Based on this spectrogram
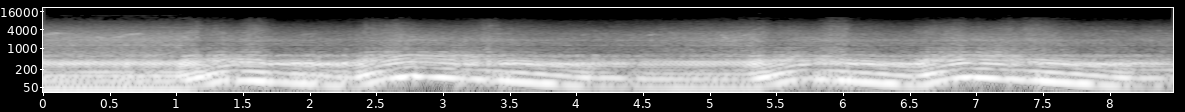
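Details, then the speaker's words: Honda Civic wagon (D15B2) after a tune-up: new plugs, borrowed spark plug wires replacing bad ones that caused misfires. Starts right up and revs rise and fall cleanly through blips, no stumble. Smoke suspected to be oil drained into cylinders. Normal running. "Let's see what happens. Ooh. Started right up. That's good."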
